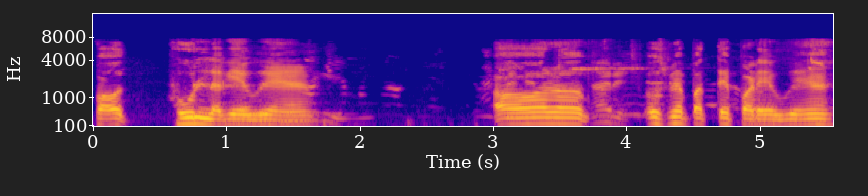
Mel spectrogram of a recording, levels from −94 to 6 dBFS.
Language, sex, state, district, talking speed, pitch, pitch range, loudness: Hindi, male, Uttar Pradesh, Budaun, 120 wpm, 145 Hz, 130-150 Hz, -14 LUFS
